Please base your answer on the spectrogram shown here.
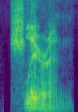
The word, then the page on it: schlieren: American English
